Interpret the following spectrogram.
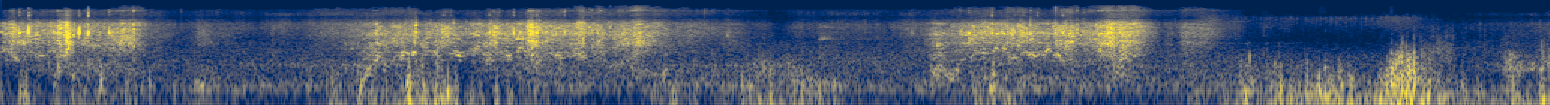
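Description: Wind buffeting the microphone in uneven gusts, strongest about nine seconds in.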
